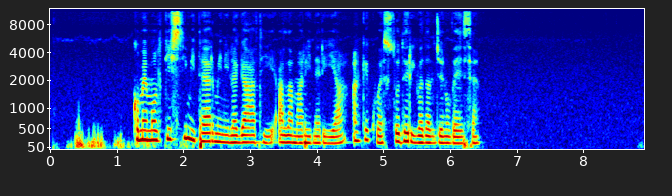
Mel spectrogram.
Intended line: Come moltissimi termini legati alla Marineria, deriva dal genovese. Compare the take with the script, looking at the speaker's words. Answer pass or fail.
fail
